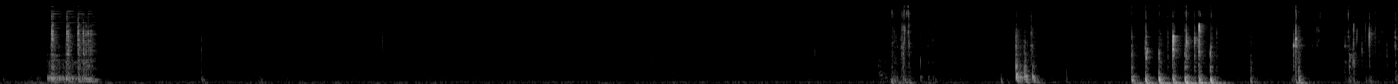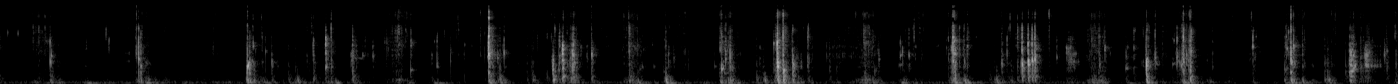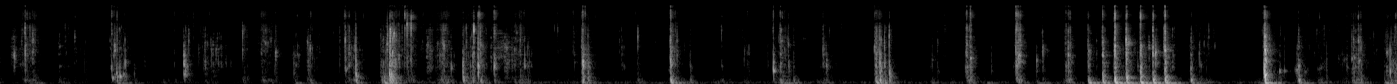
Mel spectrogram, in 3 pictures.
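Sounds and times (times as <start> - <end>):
slime squishing with sticky pops: 11.3 - 41.9.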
